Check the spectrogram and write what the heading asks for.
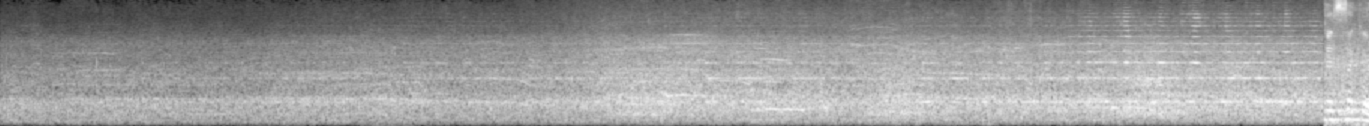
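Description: Rugby stadium crowd noise: a dense, steady wash of many voices that grows louder about halfway through as the attack breaks clear, with held tones sounding over it in the last few seconds.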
